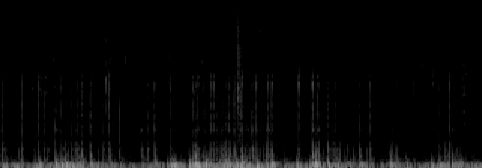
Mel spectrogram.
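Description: Faint knocks and clicks of a kayak and its paddle working through a low stone tunnel, with water moving underneath, over a low rumble.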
